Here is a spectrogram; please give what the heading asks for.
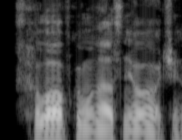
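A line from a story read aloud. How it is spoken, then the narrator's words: Old man sighing. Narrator (Russian): вздохнул дед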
